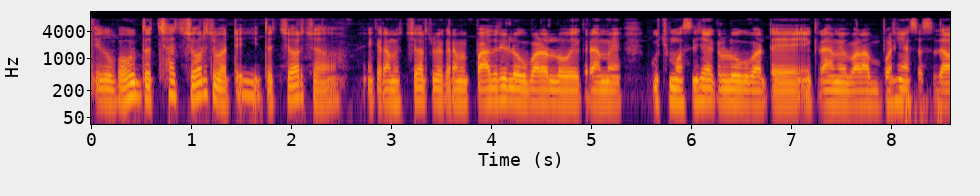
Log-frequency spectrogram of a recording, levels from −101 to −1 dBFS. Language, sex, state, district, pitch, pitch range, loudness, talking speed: Maithili, male, Bihar, Samastipur, 110 Hz, 105-115 Hz, -25 LUFS, 230 wpm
